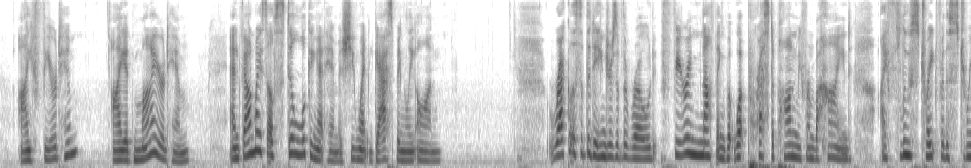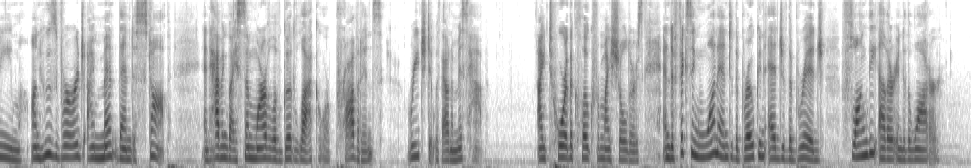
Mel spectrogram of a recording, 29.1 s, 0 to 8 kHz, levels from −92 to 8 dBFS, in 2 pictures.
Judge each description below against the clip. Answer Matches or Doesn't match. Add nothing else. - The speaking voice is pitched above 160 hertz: Matches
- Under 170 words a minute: Doesn't match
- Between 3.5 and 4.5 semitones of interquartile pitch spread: Matches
